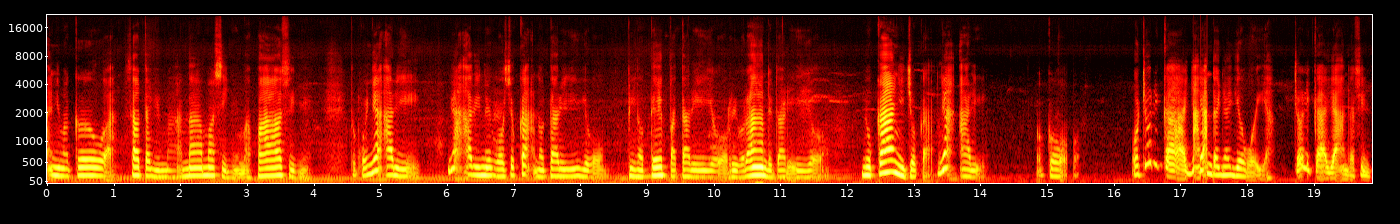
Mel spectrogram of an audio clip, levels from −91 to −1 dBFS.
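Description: Chunks out of order occur in this speech clip at 15.3 to 15.5 s and again at 17.2 to 17.4 s. In each case a 100 ms chunk plays one slot late, swapped with its neighbour. Nothing is lost, but the jumbled order leaves hard joins that briefly garble the speech.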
